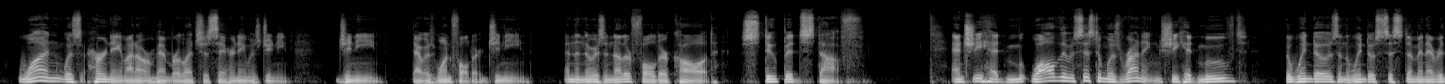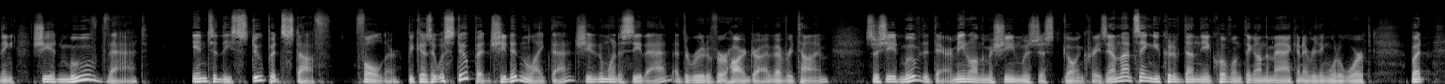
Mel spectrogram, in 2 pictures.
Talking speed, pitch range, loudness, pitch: 235 wpm, 95-125 Hz, -19 LUFS, 110 Hz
